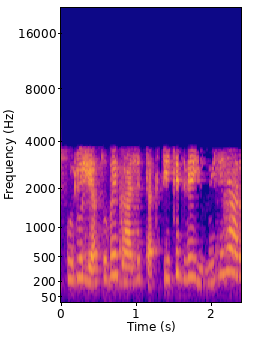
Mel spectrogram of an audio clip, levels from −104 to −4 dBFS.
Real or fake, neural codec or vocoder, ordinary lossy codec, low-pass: real; none; AAC, 16 kbps; 3.6 kHz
